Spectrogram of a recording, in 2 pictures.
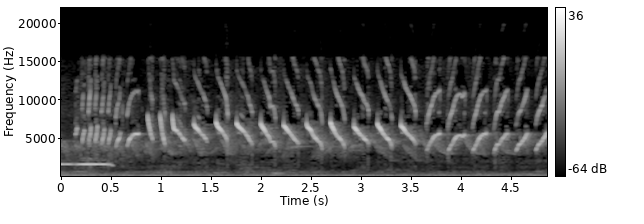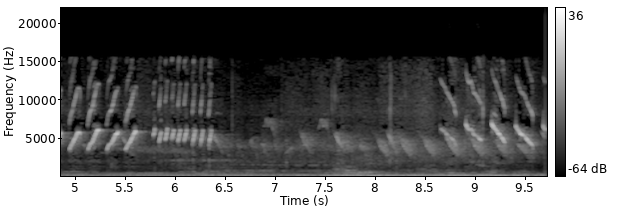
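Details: Van Hasselt's sunbird singing vigorously in training-recording style: long run of rapid, sharp, high down-slurred notes, a brief chattering burst, a pause of about two seconds, then the quick high series resumes, over faint low hum.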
